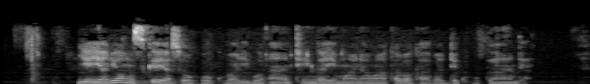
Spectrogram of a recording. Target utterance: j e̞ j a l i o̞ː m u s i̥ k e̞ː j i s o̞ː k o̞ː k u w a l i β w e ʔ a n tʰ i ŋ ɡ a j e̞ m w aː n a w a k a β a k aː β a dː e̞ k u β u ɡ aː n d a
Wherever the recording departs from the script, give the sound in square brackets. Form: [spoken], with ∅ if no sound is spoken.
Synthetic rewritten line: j e̞ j a l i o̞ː m u s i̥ k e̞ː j [a] s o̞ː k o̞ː k u [β] a l i β w e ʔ a n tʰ i ŋ ɡ a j e̞ m w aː n a w a k a β a k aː β a dː e̞ k u β u ɡ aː n d a

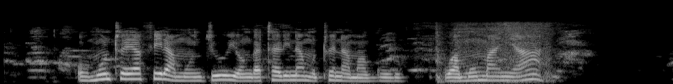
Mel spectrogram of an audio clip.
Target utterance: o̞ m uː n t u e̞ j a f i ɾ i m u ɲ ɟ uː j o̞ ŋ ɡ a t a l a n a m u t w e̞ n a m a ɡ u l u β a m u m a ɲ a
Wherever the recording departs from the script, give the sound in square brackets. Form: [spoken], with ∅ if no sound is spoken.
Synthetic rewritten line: o̞ m uː n t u e̞ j a f i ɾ [a] m u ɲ ɟ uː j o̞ ŋ ɡ a t a l [i] n a m u t w e̞ n a m a ɡ u l u [w] a m u m a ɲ a

